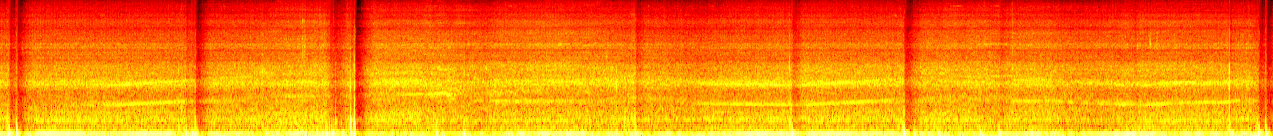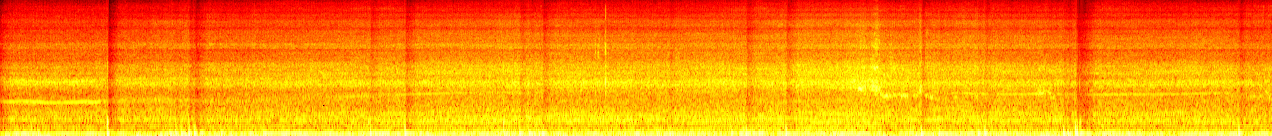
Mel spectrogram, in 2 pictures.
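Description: Go-kart engine heard from on board, its pitch rising and falling as the kart accelerates out of and brakes into the corners, with heavy wind rumble on the microphone.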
